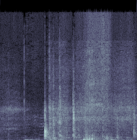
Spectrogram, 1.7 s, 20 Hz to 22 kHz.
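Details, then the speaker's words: 1996-2000 Honda Civic EK hatchback driver door after manual window regulator replacement (old one broke with clinking): soft ratcheting creaks and light thuds as window winds down and up, no grinding or slipping; regulator works normally. "Windows go up. Well, windows go down, windows go up."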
